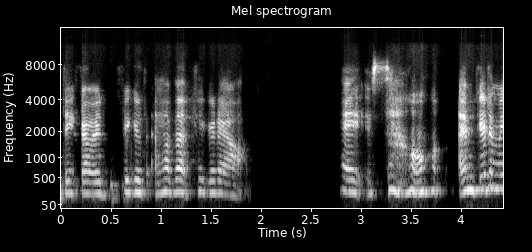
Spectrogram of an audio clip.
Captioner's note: chuckles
